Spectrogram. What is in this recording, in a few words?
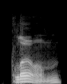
"glume", American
